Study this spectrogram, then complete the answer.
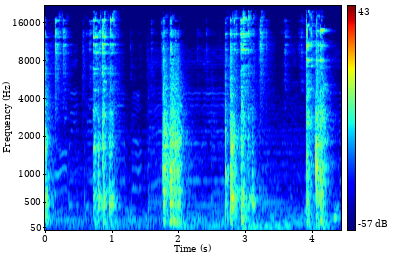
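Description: Metal cutlery clinks and rattles as spoons, forks and knives are lifted from a utensil drawer, five distinct bursts of jangling close by, separated by short quiet gaps.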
